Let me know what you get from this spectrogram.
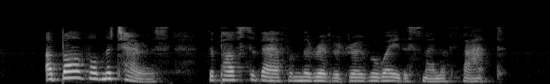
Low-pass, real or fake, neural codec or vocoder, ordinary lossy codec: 7.2 kHz; real; none; MP3, 24 kbps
